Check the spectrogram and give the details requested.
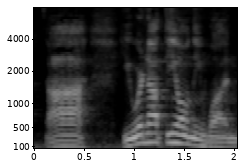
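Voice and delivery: ordinary delivery

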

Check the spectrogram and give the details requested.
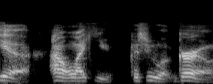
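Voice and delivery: ordinary delivery

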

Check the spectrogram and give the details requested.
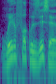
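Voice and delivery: ordinary delivery

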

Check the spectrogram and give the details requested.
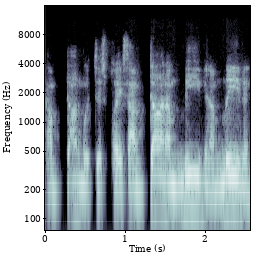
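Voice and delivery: acted crying, tearful outburst. Retelling leaving in tears with dad: retelling tearful outburst. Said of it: "crying, all emotional with my dad".

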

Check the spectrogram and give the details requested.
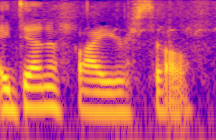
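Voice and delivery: ordinary talk, nothing marked

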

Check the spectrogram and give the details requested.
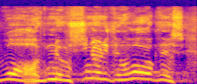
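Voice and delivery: put-on South African accent. Retelling what the safari guide said, imitating the guide's accent, sounding Australian. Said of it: "now I sound like I'm from Australia".

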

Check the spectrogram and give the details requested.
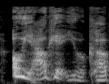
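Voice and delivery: delivery loaded with attitude. Retelling mom's reply to a request for a cup: imitating mom answering with attitude. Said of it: "she responded with attitude".

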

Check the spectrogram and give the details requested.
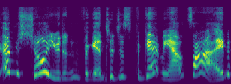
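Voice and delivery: very high, squeaky voice. Speaker quotes a line from the audiobook, imitating Betty's soft, squeaky voice. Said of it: "so soft and squeaky".

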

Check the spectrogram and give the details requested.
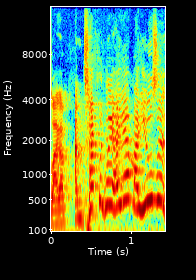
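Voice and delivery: very high-pitched, squeaky voice.

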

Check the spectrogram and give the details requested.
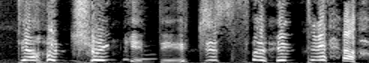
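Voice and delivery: very high, talking through hard laughter. Among friends, crying with laughter: laughing hard while talking. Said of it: "I'm crying so hard, y'all, from laughing".

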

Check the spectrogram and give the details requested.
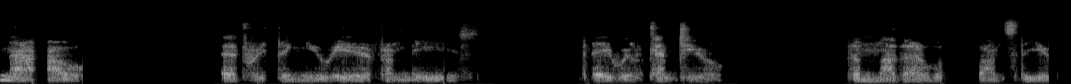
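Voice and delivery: hushed, whispered dragon voice. The storyteller voices a dragon addressing the group, in a dragon voice. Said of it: "It is a dragon somewhere between young and adult. / It is a dragon somewhere between young and adult".

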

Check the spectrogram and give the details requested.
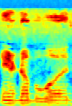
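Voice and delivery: very deep, manly voice dropped way down.

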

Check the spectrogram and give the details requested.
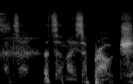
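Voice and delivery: hushed, whispered golf announcer commentary voice. Playing a golf announcer commenting on a shot: whispered golf announcer voice. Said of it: "do you usually whisper?".

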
